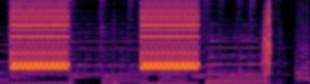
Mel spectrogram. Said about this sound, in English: Sister White is woken in the middle of the night by a phone call.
